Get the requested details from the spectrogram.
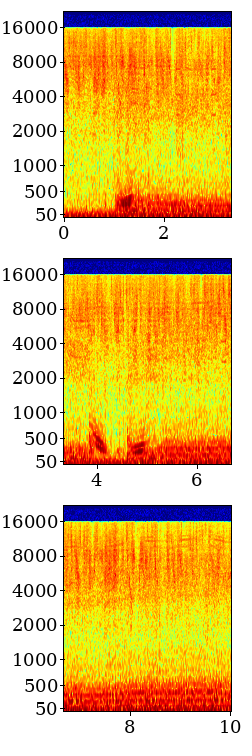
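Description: An electric zap crackles and buzzes.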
